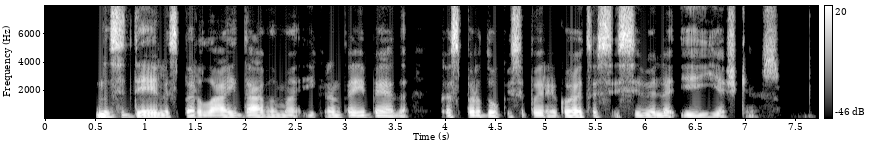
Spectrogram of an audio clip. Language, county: Lithuanian, Vilnius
